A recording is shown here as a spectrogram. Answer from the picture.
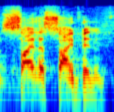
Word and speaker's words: psilocybin: but the magic mushroom psilocybin that was a silent p sinus interesting experiments being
